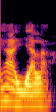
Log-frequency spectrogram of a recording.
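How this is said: It is pronounced the Bahamian way. "We say high yellow. That's the Bahamian dialect term"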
